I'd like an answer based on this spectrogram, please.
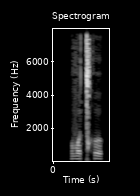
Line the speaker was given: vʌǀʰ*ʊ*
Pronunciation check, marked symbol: correct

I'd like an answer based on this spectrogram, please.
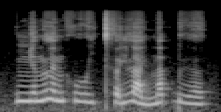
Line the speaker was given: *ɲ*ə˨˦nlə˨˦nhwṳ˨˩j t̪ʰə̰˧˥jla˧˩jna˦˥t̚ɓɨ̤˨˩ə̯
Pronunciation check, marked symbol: correct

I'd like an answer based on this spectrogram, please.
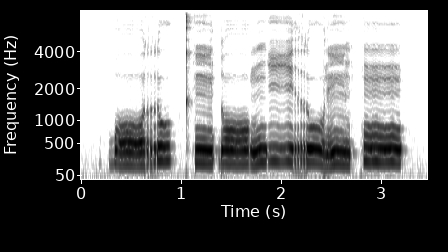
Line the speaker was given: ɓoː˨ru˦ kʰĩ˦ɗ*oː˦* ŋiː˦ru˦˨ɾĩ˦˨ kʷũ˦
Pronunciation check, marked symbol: correct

